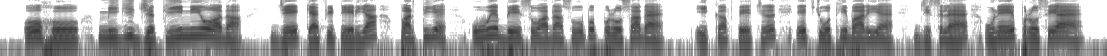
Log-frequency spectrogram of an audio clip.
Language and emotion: Dogri, disgusted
